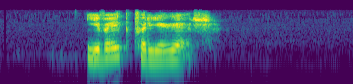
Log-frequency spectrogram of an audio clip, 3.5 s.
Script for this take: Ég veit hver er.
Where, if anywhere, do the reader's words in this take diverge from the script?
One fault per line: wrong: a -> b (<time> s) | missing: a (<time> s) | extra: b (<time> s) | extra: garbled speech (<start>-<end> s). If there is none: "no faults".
extra: ég (1.6 s)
